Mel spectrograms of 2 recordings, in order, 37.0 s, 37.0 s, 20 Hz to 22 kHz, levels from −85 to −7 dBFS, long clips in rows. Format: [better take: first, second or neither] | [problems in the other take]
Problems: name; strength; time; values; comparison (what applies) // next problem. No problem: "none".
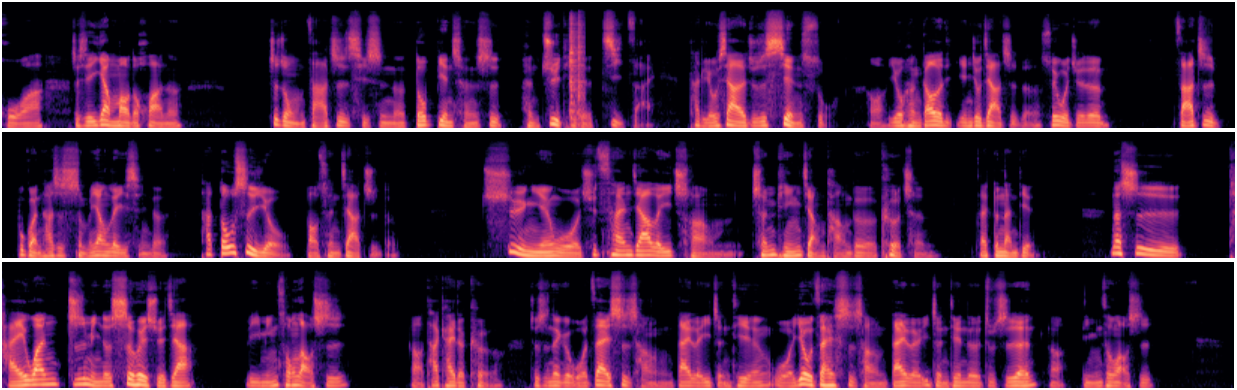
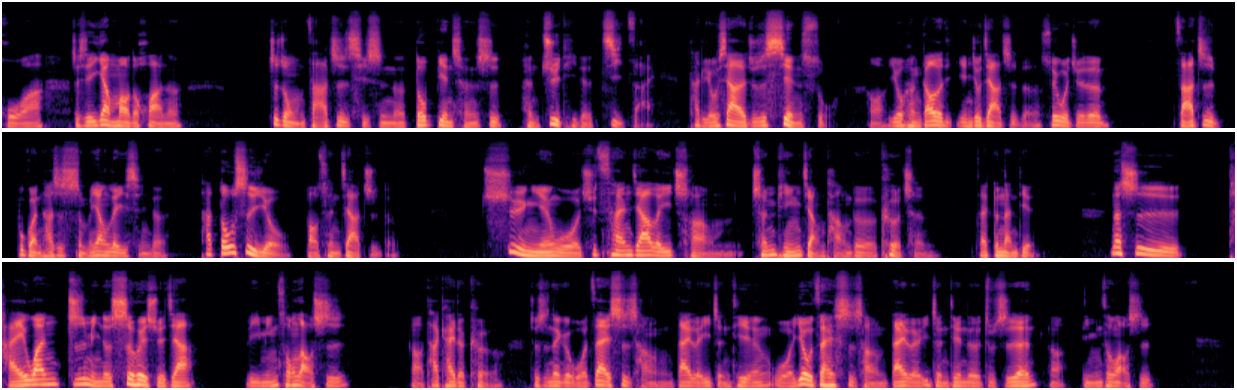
second | keyboard typing; noticeable; at 5.5 s; peak 1 dB below the speech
